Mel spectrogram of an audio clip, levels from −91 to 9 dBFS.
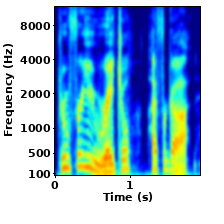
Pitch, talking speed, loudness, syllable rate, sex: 160 Hz, 185 wpm, -19 LUFS, 5.2 syllables/s, male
